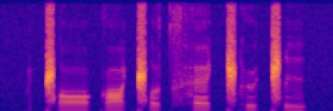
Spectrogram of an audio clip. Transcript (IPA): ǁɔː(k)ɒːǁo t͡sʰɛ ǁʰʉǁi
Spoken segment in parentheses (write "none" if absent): k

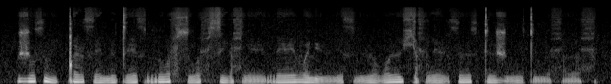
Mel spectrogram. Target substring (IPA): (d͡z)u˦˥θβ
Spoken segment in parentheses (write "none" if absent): ʒ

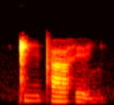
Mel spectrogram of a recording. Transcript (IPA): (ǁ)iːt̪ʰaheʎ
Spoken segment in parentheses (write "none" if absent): ǁ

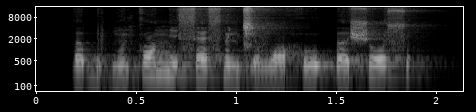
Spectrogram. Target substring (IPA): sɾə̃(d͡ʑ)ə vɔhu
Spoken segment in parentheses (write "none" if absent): d͡ʑ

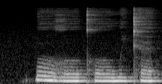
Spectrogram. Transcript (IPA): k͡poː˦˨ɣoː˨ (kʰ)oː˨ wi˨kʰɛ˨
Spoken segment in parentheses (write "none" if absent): kʰ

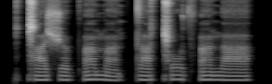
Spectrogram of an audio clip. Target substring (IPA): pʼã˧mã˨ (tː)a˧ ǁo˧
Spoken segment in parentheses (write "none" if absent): tː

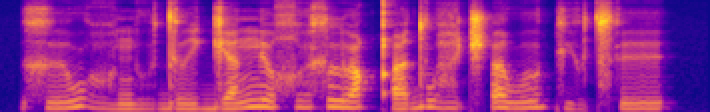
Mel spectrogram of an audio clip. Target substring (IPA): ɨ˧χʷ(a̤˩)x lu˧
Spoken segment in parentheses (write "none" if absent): a̤˥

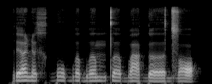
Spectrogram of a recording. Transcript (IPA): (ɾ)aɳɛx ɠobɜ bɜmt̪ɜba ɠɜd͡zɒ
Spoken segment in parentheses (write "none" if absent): ɾʲ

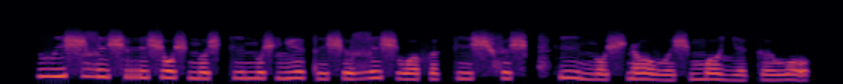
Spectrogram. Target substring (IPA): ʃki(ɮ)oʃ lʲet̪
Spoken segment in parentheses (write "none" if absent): n̪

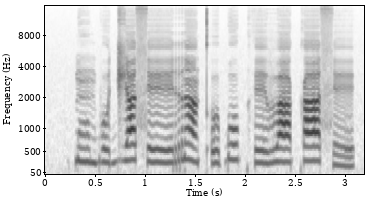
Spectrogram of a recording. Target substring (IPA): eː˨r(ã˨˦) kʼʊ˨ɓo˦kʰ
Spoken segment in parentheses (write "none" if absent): ã˦˨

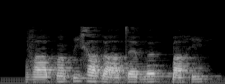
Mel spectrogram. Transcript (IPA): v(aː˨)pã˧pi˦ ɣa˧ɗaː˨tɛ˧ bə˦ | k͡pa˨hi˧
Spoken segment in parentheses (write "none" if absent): aː˨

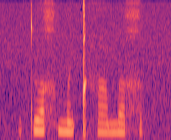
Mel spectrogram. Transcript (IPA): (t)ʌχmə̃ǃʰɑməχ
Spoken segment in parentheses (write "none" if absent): tʷ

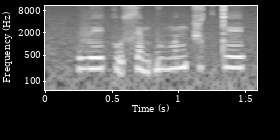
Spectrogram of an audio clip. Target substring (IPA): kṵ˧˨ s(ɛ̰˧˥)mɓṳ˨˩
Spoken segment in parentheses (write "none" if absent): ɛ˧˩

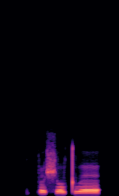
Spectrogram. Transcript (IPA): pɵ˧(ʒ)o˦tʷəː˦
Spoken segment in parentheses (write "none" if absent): ʃ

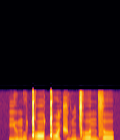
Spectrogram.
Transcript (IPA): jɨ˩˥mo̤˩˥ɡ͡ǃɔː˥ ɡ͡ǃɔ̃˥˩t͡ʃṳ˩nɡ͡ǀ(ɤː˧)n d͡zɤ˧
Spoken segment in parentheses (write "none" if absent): ɤː˧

